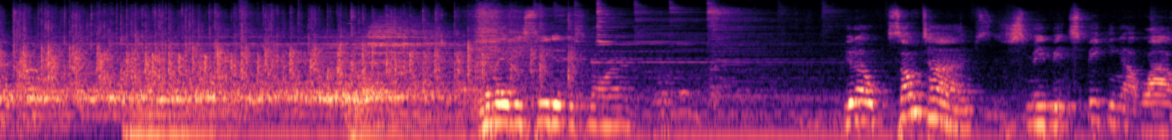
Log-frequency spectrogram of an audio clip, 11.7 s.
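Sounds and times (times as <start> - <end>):
audience clapping: 0.0 - 6.4
low sustained organ-like tone: 0.0 - 11.7
speech: 4.9 - 6.2, 8.4 - 11.7.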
